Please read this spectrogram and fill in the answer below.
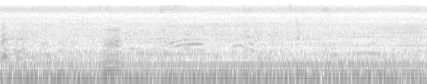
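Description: A boat's engine running with a steady low drone as the boat moves across the lake. Faint voices are heard briefly about a second in.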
